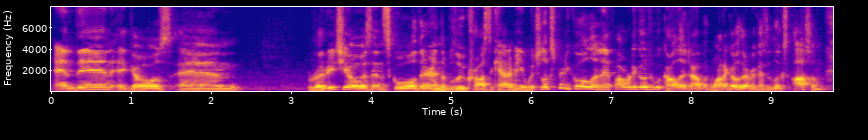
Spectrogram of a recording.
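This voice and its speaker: A man in his twenties gives a casual, slangy vlog recap. His voice sits a little high and is bright and forward. The room is echoey, and he rambles loosely through his review. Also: fairly quick. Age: 20s. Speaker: anime reviewer and channel host. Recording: echoey room with faint background noise.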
